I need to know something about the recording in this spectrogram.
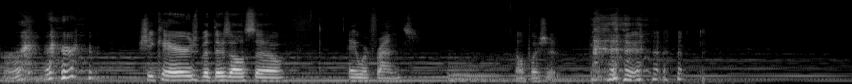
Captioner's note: laughs; laughs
